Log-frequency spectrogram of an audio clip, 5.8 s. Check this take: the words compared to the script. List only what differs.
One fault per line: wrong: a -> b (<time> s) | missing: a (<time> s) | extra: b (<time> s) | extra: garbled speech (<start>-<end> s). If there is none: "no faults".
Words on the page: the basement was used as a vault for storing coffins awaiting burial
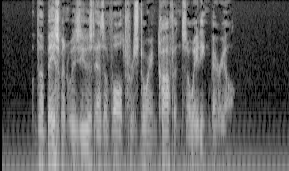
no faults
